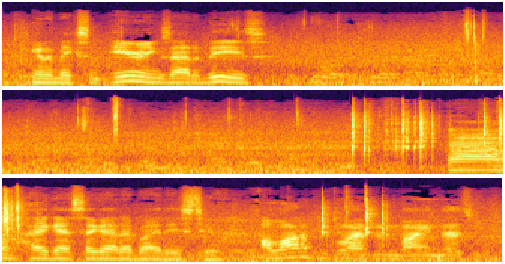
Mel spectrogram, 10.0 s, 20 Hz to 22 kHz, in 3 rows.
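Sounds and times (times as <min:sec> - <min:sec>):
faint murmuring voices: 0:01.7 - 0:07.2.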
